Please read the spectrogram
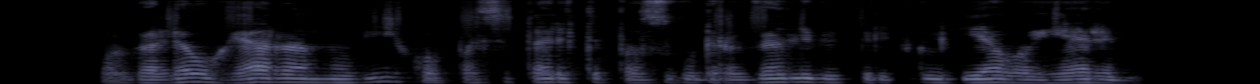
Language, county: Lithuanian, Klaipėda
